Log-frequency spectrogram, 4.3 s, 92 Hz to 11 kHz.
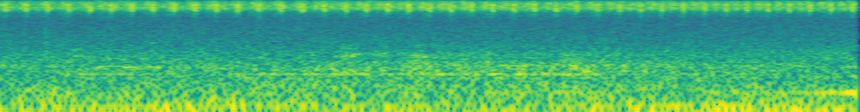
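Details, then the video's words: Crickets chirping on a summer evening in June 2023 at Novye Buregi, Novgorod Oblast: an unbroken shrill trill beating in quick pulses, with a faint low tone near the end. "Звуки природы , сверчки"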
